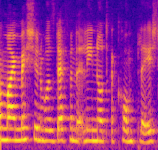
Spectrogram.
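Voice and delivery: ordinary delivery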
